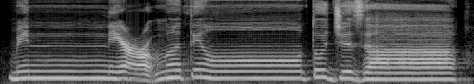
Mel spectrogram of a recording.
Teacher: زا کے اوپر کھڑا زبر ہے، اس کو ہمیں کھینچ کے پڑھنا ہے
